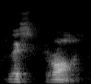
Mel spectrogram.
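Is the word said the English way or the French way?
French. It is said with a French pronunciation. The speaker calls it right. "it's restaurant"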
